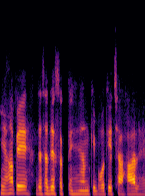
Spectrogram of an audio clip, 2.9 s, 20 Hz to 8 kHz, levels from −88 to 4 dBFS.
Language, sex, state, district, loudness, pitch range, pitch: Hindi, male, Bihar, Gopalganj, -18 LUFS, 120-140 Hz, 130 Hz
